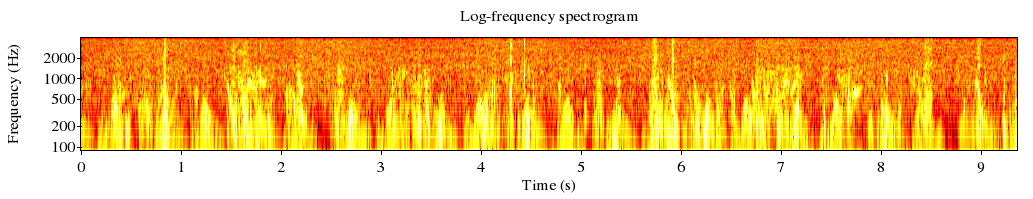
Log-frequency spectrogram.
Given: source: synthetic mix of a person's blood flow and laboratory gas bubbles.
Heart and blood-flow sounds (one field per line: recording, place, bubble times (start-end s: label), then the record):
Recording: Doppler ultrasound of blood flow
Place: precordium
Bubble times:
0.00-0.09 s: bubbles
0.31-0.51 s: bubbles
0.54-0.98 s: bubbles
1.12-1.18 s: bubbles
1.42-1.94 s: bubbles
2.02-2.27 s: bubbles
2.51-2.64 s: bubbles
3.07-3.52 s: bubbles
3.96-4.35 s: bubbles
4.39-4.57 s: bubbles
4.76-4.83 s: bubbles
5.00-5.08 s: bubbles
5.11-5.23 s: bubbles
5.35-5.41 s: bubbles
5.66-6.25 s: bubbles
6.34-6.45 s: bubbles
6.48-6.57 s: bubbles
6.69-7.23 s: bubbles
7.39-7.48 s: bubbles
7.54-7.82 s: bubbles
7.98-8.21 s: bubbles
8.29-8.52 s: bubbles
8.78-9.06 s: bubbles
9.17-9.37 s: bubbles
From the record:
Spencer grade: 3 (all of the cardiac periods contain showers or single bubble signals, but not dominating or overriding the cardiac motion signals)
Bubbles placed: anywhere in the cardiac cycle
